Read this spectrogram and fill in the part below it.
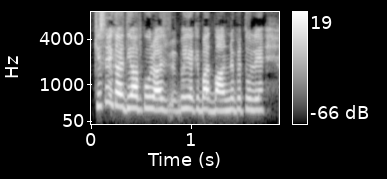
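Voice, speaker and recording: A young woman talks quickly in a high voice, firing off her words in a heated rush. She is on a live stream, defending herself and answering her viewers one after another. The sound is close and dry, with no room around it. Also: a little mellow, no room sound. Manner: rapid, heated and defensive, addressing chat directly. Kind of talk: emotional live-stream talk.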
